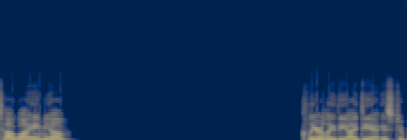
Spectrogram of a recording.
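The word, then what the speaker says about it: تيمم: They usually use tap water, but under peculiar circumstances even sand or earth is acceptable, in which case it is called tayammum, pronounced tawayyum.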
